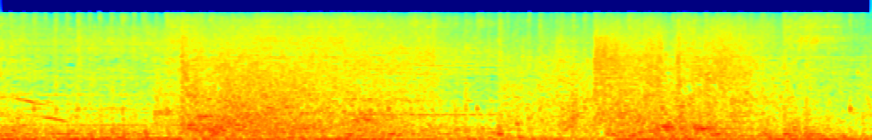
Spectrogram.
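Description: Action-film fight soundtrack: music over water splashing as fighters kick and fall through ankle-deep water. There are sharp hits about two seconds in and again about six seconds in.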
